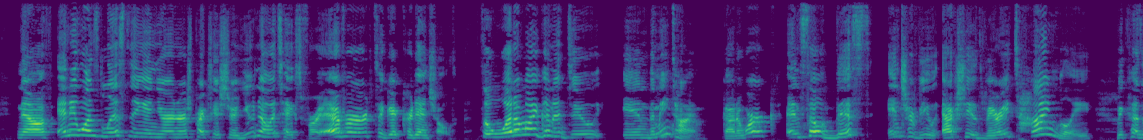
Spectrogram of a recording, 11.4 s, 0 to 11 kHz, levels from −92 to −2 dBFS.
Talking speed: 205 wpm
